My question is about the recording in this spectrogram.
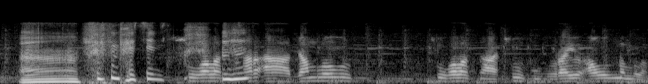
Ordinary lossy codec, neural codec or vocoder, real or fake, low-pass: none; none; real; 7.2 kHz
